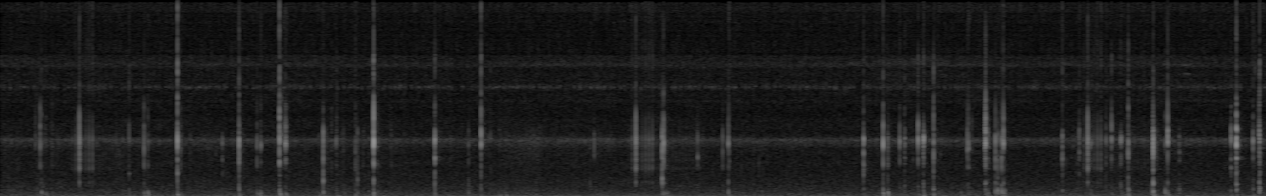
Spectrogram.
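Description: Small, irregular clicks and snaps of rubber bands being hooked off the pegs of a plastic Alpha Loom, coming thicker near the end, over a faint steady high-pitched background whine.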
